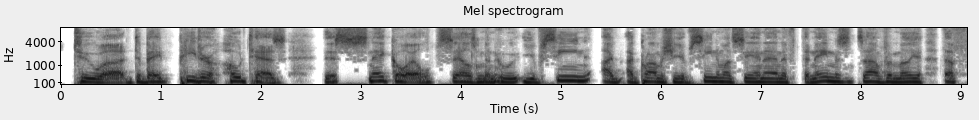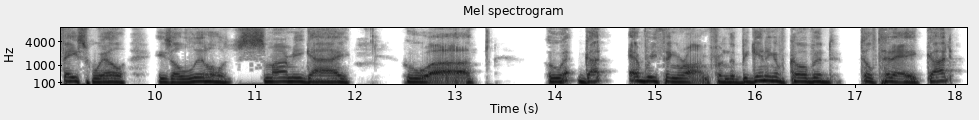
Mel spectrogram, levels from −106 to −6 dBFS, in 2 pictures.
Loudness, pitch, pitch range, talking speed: -21 LUFS, 140 Hz, 130-150 Hz, 155 wpm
